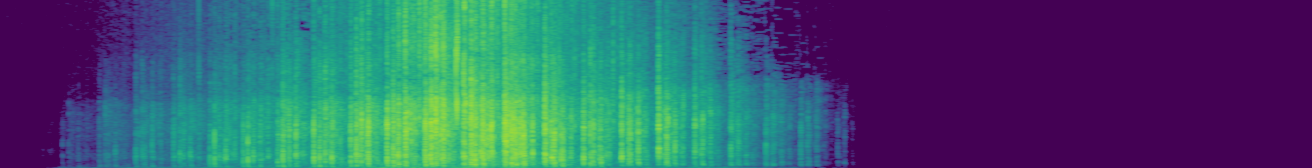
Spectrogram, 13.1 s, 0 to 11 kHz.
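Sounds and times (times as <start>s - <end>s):
horse galloping: 0.9s - 8.4s.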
